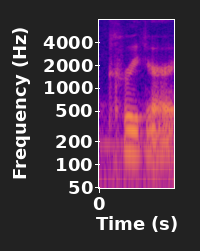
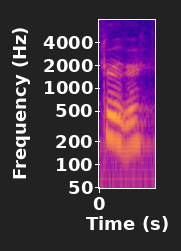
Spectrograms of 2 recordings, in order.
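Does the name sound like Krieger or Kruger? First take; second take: Krieger; Kruger. First: The first vowel sounds like 'ee'. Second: The first vowel sounds like 'oo'. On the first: This is how some people from Wisconsin say it. The speaker calls it wrong. "Some people s- pronounce it Krieger if you're from Wisconsin" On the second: This is how the name's owner says it. The speaker calls it right. "no, it's Kruger"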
